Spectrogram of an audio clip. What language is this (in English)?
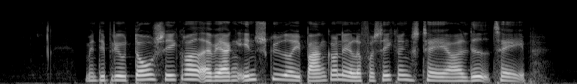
Danish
